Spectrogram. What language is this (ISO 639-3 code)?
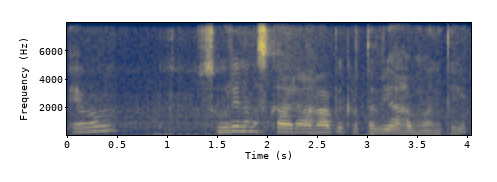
san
